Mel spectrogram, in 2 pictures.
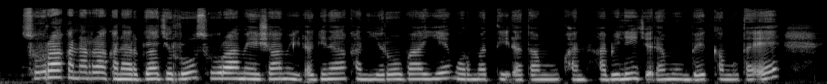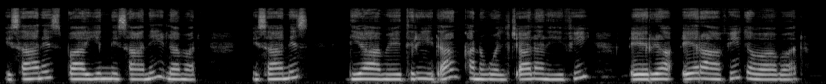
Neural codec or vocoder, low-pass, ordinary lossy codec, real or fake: none; 14.4 kHz; AAC, 96 kbps; real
